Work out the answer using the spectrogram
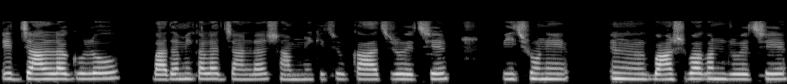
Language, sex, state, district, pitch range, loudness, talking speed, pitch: Bengali, female, West Bengal, Dakshin Dinajpur, 240-255 Hz, -17 LUFS, 105 wpm, 250 Hz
